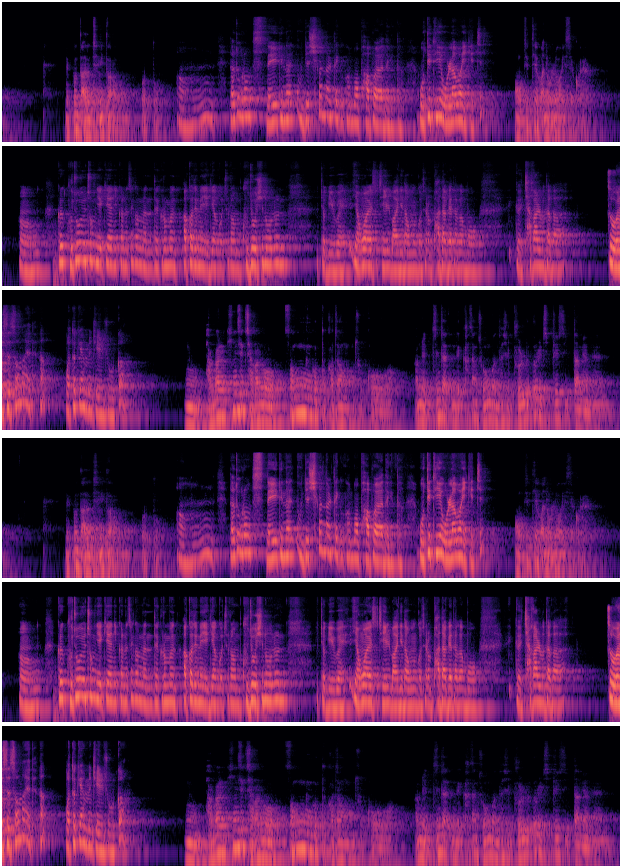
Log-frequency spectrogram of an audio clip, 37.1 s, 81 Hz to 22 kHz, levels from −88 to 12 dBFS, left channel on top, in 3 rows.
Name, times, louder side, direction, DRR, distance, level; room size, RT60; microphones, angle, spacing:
voice 1, 1.3-3.2 8.3-8.5 10.3-11.7 13.4-13.5 28.4-32.6 33.0-36.8, left 1 dB, 75° left, 1.6 m, -31 dB
voice 2, 3.5-4.3 4.6-9.6 12.7-22.3 22.6-23.7 24.5-25.6 26.0-27.3, right 3 dB, 55° right, 0.6 m, -25 dB
21.5 x 9.7 x 4.1 m
head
